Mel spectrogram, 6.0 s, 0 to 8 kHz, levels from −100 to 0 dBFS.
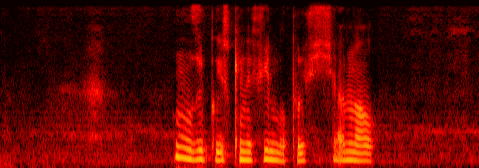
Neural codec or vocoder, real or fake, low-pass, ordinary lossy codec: codec, 16 kHz, 2 kbps, FreqCodec, larger model; fake; 7.2 kHz; Opus, 32 kbps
